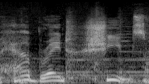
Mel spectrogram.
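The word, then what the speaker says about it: Harebrained Schemes: Wie angekündigt hat Hairbrained Schema, äh, Hairbrained Schemes, würde ich sagen, spricht man das aus, zeitgleich mit der Freigabe der macOS 10 und Windows-Version des Cyberpunk-Rollenspiels Shadowrun Hong Kong auch eine Linux-Variante des Titels herausgegeben.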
